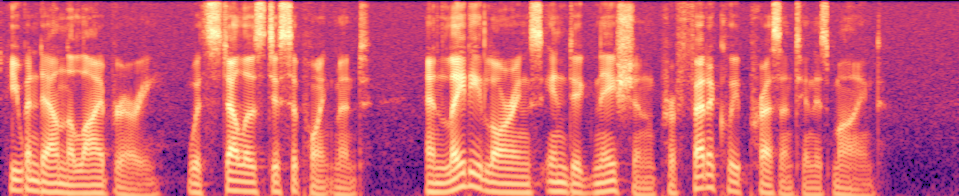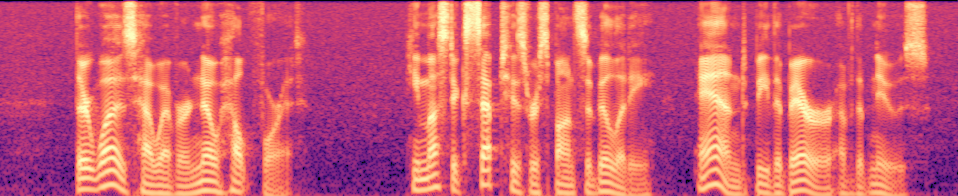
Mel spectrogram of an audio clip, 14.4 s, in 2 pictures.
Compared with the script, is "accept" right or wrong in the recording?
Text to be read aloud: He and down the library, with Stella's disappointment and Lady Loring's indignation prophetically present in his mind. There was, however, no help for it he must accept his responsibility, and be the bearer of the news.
right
